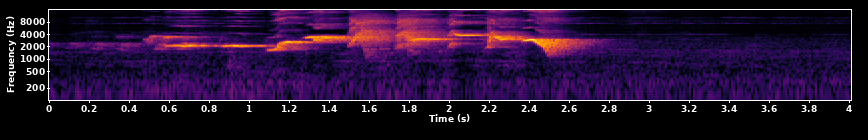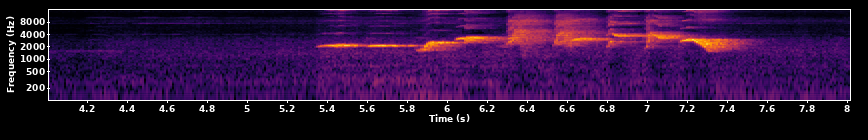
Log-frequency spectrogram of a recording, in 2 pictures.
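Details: Oriental magpie-robin in the morning giving two similar loud phrases about five seconds apart, each a bright whistled note running into buzzy, rattling, rising and falling elements.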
